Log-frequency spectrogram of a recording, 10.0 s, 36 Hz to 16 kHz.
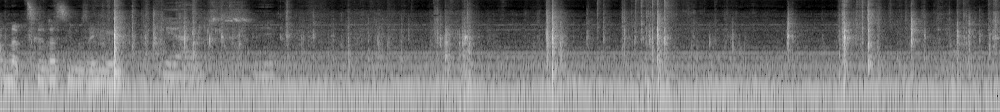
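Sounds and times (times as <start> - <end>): plastic packaging clicks and taps: 5.4 - 10.0.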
